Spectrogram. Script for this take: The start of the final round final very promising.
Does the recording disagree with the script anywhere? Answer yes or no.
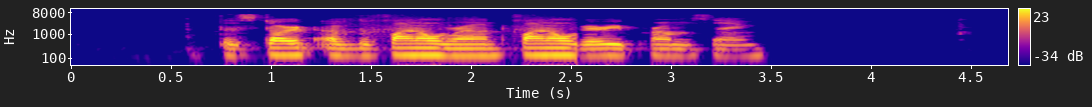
no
